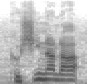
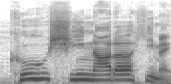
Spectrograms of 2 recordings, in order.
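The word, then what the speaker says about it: Kushinada-hime: for a miss uh i always say her name wrong kushinanda kushi kushinada hime there we go easy bruh and despite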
